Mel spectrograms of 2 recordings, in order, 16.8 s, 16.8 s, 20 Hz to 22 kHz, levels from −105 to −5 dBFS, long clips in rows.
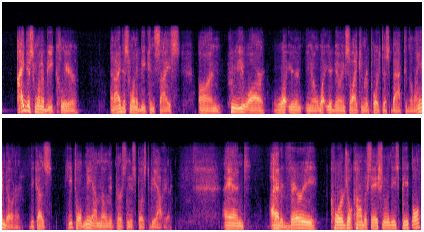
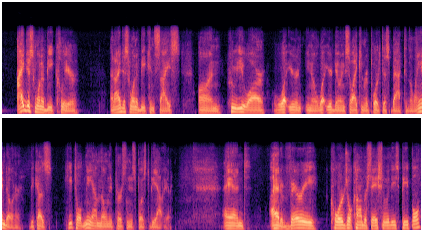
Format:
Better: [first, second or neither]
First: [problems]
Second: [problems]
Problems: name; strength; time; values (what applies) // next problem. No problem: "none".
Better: second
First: garbled, watery; badly; nothing above 7.5 kHz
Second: garbled, watery; slightly; nothing above 7.5 kHz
